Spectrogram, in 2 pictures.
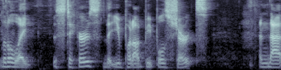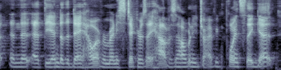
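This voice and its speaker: A woman's voice: sits low, level tone, brisk, gravelly, fairly bright tone. A woman co-hosting a comedy podcast, riffing and joking along. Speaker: podcast co-host. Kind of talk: casual comedic chat.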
